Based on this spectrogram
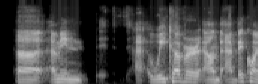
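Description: This man has a bright, sharp tone and medium pitch, speaking at a moderate pace. The recording is very clean with a silent background. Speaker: magazine and conference staffer. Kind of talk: casual interview chat.

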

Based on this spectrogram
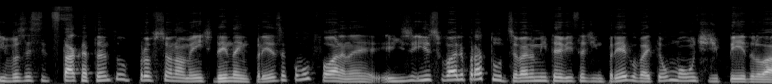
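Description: A man talks at a very fast pace with lively intonation and a fairly high pitch, the sound dry and close with no echo. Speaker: instructional designer. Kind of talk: casual chat.

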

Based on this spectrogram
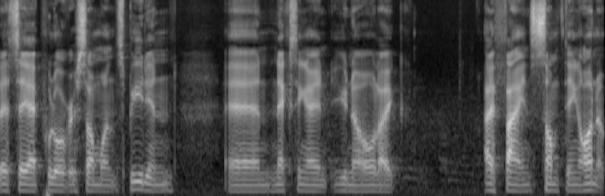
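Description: A man speaks in a fairly low, monotone voice with flat intonation at a moderate pace. The recording is very clean, and the background is silent. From Saipan, Northern Mariana Islands. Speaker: police officer and motorcycle vlogger. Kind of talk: casual chat.

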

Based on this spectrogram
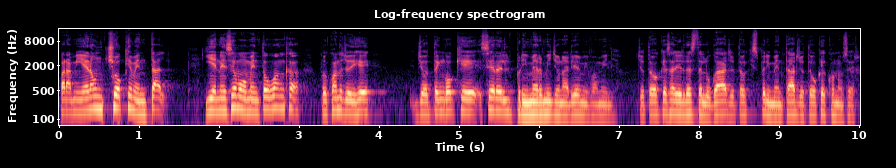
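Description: Speech runs at a very fast pace with ordinary pitch variation. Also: man, fairly high pitch for a man. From Colombia, Bello near Medellín. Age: 20s. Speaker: businessman. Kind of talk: interview.

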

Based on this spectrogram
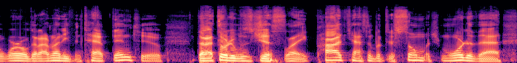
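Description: An ordinary speaking voice moves at a fairly quick pace with fairly even intonation, in a very clean recording with a silent background. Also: man. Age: 30s. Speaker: community podcast co-host. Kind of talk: casual chat.

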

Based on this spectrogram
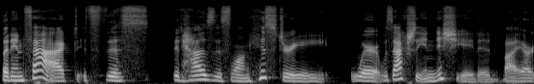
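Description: In a very clean recording with a silent background, a woman speaks at a fairly low pitch with lively intonation and vocal fry. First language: English (Spanish learned as second language). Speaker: anthropology professor. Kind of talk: interview. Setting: on campus.

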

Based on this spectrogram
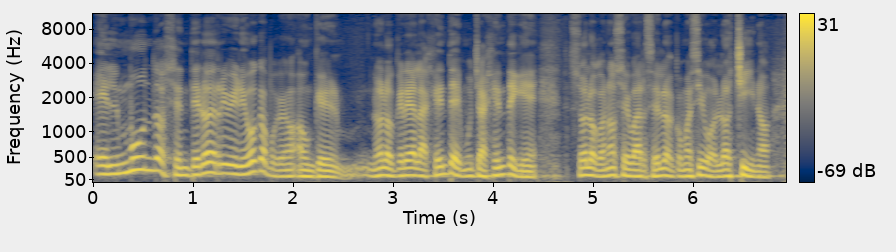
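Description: A man speaks at a fairly quick pace, his pitch medium and its variation ordinary. His loudness stays very even throughout, in a normal speaking voice. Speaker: podcast host. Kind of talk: casual interview.

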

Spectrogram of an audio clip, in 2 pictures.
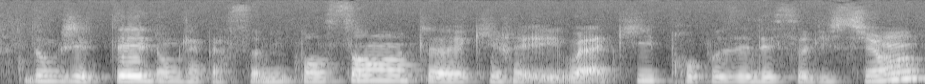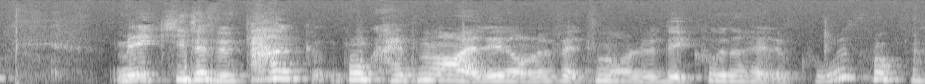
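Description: A woman with a medium pitch and ordinary pitch variation talks at a moderate pace amid noticeable background noise. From Belgium, Hainaut (Wallonia). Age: 30s. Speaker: fashion designer. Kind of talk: interview.

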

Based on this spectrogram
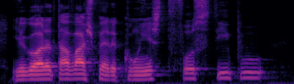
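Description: This man's voice sits at a medium pitch. He speaks at a moderate pace. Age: 20s. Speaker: podcaster. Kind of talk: casual monologue.

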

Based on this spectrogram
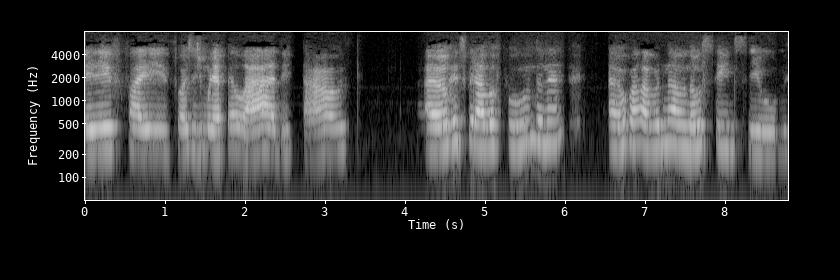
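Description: Delivery is very slow. The intonation holds fairly even. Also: woman, fairly high pitch for a woman. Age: 20s. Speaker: guest, makeup artist and photographer. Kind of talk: casual live chat. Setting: live video stream. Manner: shy.

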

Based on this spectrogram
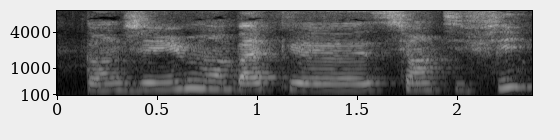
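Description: Against audible room echo, a woman speaks very slowly in a medium pitch with fairly even intonation. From Casamance, southern Senegal. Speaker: student. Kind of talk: casual interview.

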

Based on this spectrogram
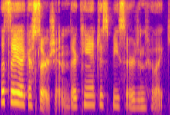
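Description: A woman with an American accent is heard on a very clean recording against a silent background. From Minnesota, US Midwest. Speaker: podcast host. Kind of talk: solo monologue. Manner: casual.

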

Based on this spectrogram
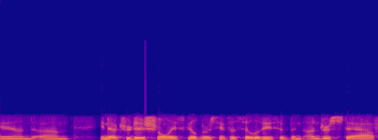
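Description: A woman talks at a fairly quick pace. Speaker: infectious disease doctor. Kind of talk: radio interview.

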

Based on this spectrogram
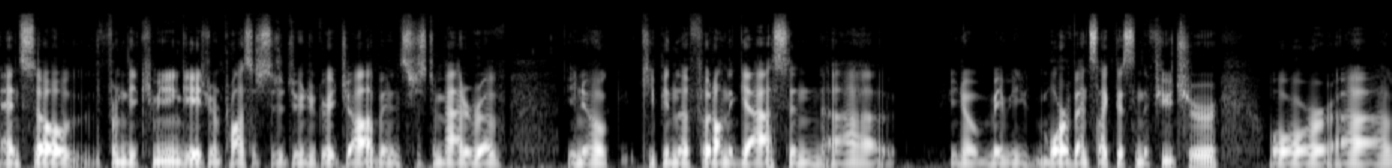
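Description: On a very clean recording with a silent background and a dry, close sound with no echo, a man with an American accent speaks at a fairly quick pace in a very deep, low, monotone, flat voice. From Tijuana, Mexico and Southern California. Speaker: sports business consultant. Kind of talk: podcast interview.

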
